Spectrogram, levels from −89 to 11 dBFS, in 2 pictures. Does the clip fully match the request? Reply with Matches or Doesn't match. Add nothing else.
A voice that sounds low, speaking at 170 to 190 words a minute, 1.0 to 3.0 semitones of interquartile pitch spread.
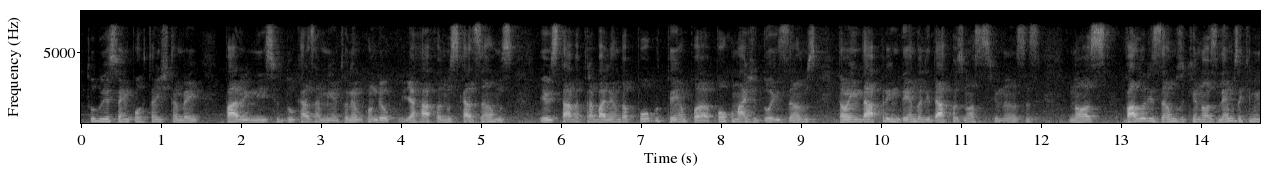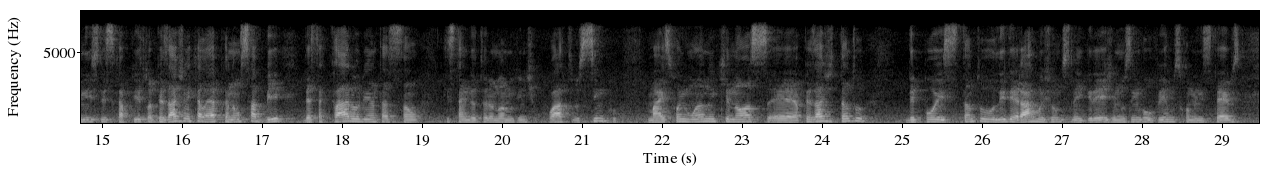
Matches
